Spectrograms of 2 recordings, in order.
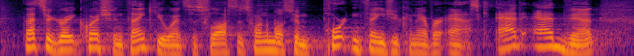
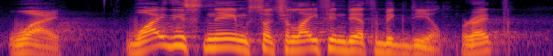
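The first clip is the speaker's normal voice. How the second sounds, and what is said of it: Imitates Good King Wenceslas character voice. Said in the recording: “your Good King Wenceslas imitation”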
